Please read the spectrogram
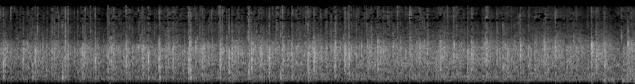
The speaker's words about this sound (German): vor allem einmal ein ganz, ganz kräftiger 100.000 Stufen Applaus für unsere Lesescouts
